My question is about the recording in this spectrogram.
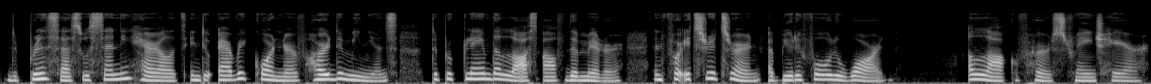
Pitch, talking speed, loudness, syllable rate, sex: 200 Hz, 155 wpm, -18 LUFS, 4.7 syllables/s, female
